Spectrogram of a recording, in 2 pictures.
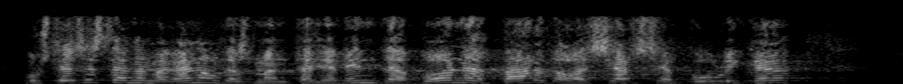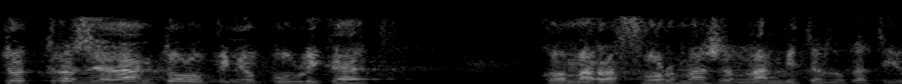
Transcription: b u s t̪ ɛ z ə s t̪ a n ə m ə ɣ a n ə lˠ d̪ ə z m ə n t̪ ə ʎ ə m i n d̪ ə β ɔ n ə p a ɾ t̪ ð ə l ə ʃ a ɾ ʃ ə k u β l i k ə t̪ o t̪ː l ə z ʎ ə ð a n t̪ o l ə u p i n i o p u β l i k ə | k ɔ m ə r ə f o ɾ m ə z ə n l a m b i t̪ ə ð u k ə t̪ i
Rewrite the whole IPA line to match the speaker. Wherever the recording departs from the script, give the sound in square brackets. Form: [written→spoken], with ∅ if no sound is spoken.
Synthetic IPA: b u s t̪ ɛ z ə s t̪ a n ə m ə ɣ a n ə lˠ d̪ ə z m ə n t̪ ə ʎ ə m [i→e] n d̪ ə β ɔ n ə p a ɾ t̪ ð ə l ə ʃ a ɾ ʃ ə [k→p] u β l i k ə t̪ o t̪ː [l→ɾ] ə z ʎ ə ð a n t̪ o l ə u p i n i o p u β l i k ə | k ɔ m ə r ə f o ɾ m ə z ə n l a m b i t̪ ə ð u k ə t̪ i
